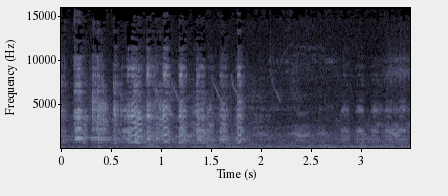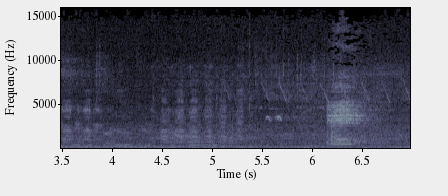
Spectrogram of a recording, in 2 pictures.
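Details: Greylag geese in a group with Egyptian geese on a river bank give a burst of harsh, nasal honks in the first two seconds, then softer scattered calls over steady flowing-water noise.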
